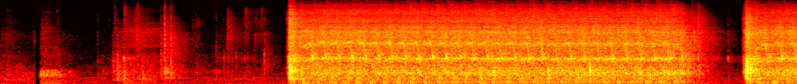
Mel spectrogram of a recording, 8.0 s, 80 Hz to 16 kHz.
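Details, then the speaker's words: 1984 Honda Spree small two-stroke scooter restarted after sitting unused for years, carburetor bowl just refilled with fuel: it catches, sputters unevenly, dies and fires again; owner thinks fuel still working its way up, then runs. "oh oh we're getting a little sputtering so it's getting there I think it's just the fuel has to kind of work its way up in there"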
